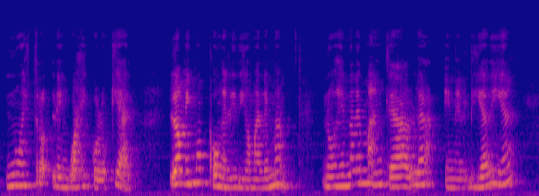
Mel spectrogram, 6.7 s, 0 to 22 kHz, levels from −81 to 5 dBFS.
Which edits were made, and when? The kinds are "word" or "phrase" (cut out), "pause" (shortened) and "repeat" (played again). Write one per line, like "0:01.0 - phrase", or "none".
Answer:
0:02.6 - word
0:04.4 - word
0:04.8 - word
